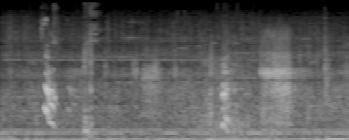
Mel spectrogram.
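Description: Painted dogs in the Planet Zoo game, a few faint high yips and whimpers scattered over a quiet background, with soft rustling between calls.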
